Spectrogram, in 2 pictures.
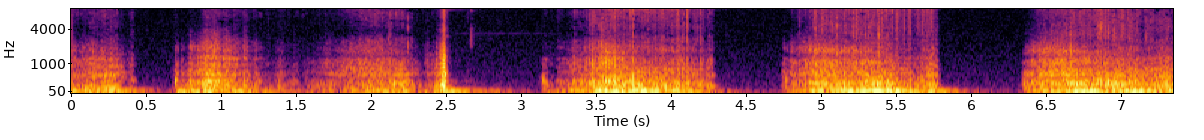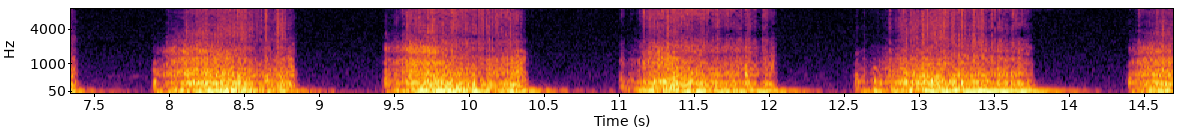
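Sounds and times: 
deep rough scratching: 0:00.0 - 0:02.5, 0:03.2 - 0:05.8, 0:06.4 - 0:08.9, 0:09.5 - 0:10.4, 0:11.1 - 0:12.1, 0:12.7 - 0:13.8, 0:14.4 - 0:14.6.

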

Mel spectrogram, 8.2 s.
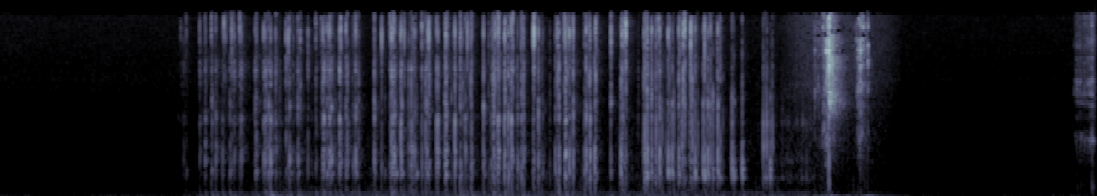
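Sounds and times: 
scratching and tapping: 0:01.4 - 0:06.5.

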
